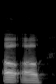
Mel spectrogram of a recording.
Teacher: each vowel is pronounced separately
